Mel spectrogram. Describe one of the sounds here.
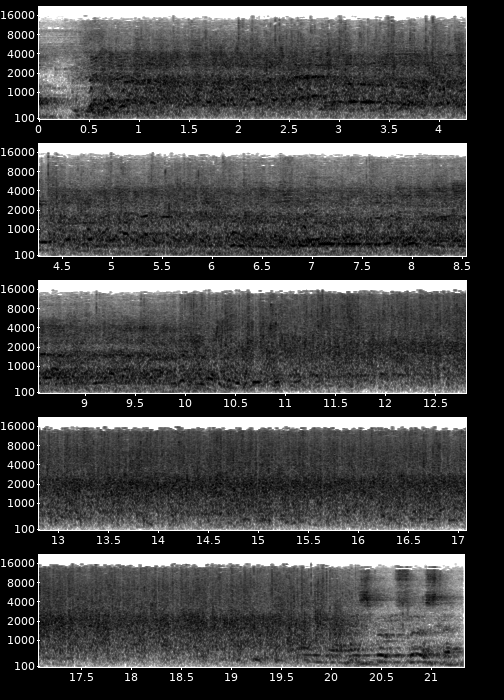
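A crowd cheers and applauds loudly in a large hall.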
